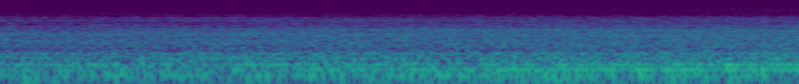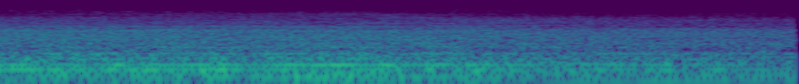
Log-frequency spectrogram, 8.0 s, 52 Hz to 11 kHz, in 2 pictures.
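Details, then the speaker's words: Noctua NH-D15 CPU cooler with both 140 mm fans in push-push configuration, pushing air through the heatsink fins: soft, even air rush with a faint low hum and only turbulence, no buzzing. The fans run quietly, unlike the buzzing pull setup. "okay so looks like in the push push configuration it's nice and quiet if you can just hear that"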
